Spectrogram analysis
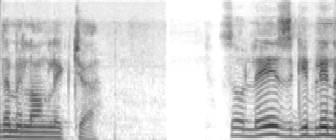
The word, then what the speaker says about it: Les: So less Giblin I think the S is silent poor fellow as usual in this dumb language letters are there but you are told it is silent.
